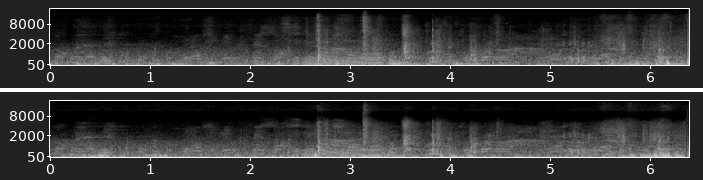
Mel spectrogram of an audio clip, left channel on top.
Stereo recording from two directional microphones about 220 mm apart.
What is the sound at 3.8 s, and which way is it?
Run, 25° left (ahead or behind).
